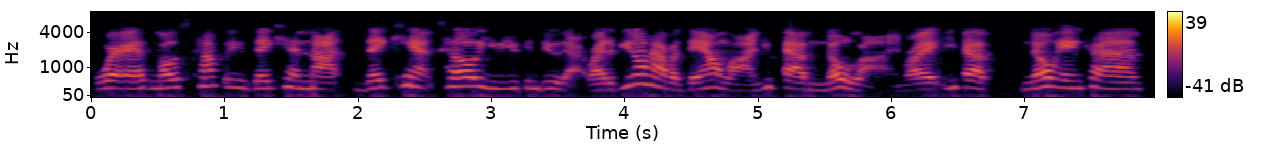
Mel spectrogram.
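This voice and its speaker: A woman's voice: mid-range voice, lively intonation, dry recording. Upbeat woman hosting a web call. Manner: upbeat, encouraging, quick asides. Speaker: host of an online video hangout. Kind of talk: casual live video call chat. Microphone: video call. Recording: dull lo-fi web call audio.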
